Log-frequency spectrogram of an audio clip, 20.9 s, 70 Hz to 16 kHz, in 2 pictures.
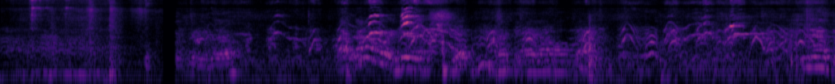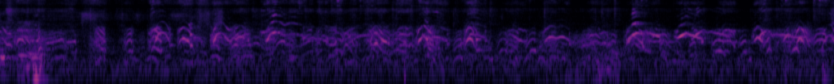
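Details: Newborn Golden Retriever puppies, a litter of twelve from mother Rosie, born 4/25/23: many overlapping high, thin squeaks and whimpers, rising and falling in quick bursts, nearly continuous, with soft human speech between.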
